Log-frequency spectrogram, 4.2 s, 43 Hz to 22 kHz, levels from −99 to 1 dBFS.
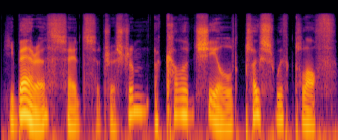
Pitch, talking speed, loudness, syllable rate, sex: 105 Hz, 155 wpm, -21 LUFS, 3.9 syllables/s, male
